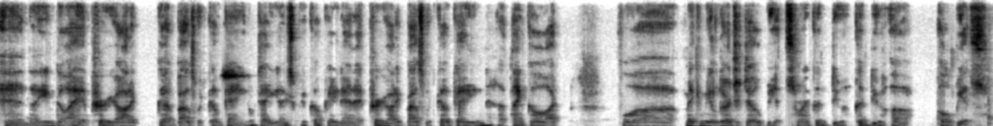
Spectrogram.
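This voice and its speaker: A man in his forties with a raspy voice, a religious teacher giving a rambling monologue that repeats itself and is filled with "you know.". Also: medium pitch, a bit bright, slight background noise. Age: 40s. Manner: repetitive, frequent "you know" fillers, lecturing.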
